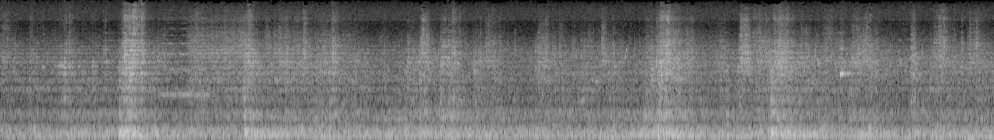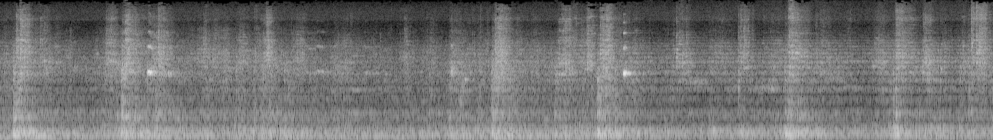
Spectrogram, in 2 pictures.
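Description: Freight train of empty flat wagons rolling past, the wheels clacking over rail joints every second or two above a steady rumble, with a few brief high wheel squeaks.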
